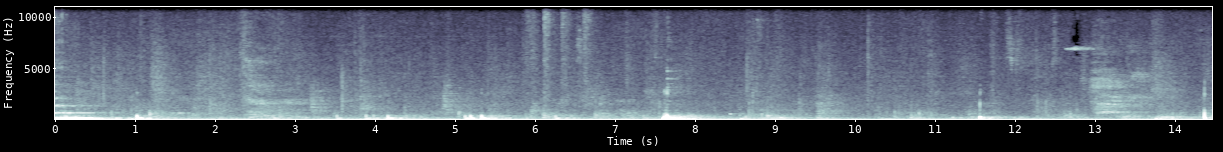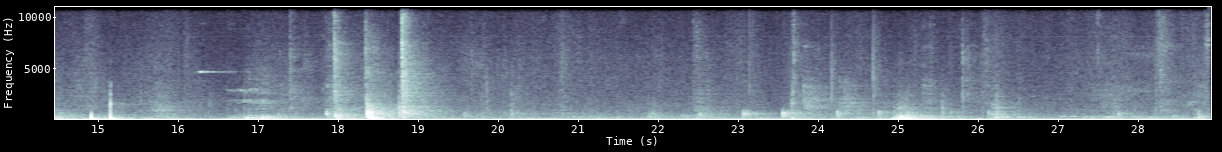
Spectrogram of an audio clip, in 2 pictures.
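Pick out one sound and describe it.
Footsteps shuffle softly across a floor in a large echoing hall.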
